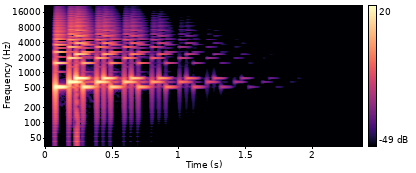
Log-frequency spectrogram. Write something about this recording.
Sound effects > Electronic / Design
GAME UI SFX PRACTICE 6
Program : FL Studio, The CS Piky
command, computer, game, interface, machine, sfx, sound, soundeffect, UI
